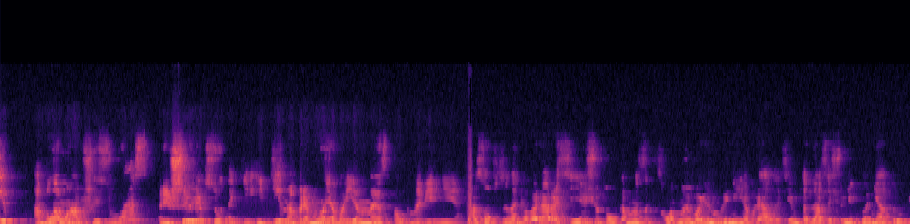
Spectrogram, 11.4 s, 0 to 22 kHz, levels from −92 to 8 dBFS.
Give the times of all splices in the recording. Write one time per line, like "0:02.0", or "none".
0:05.8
